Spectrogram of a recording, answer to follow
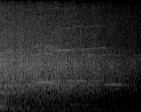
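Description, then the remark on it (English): Applause from a crowd, a dense, steady patter of many hands clapping that gradually thins and fades lower over a few seconds, with no voices. “That was the last few seconds of applause.”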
